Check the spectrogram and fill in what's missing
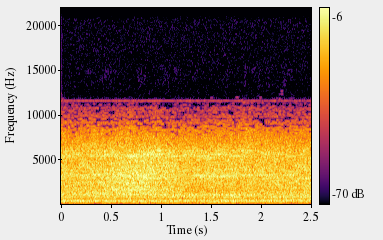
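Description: An airplane at a runway, heard from a plane-spotting visitor park, gives a steady, fairly loud engine roar that holds without change and has no voices over it.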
